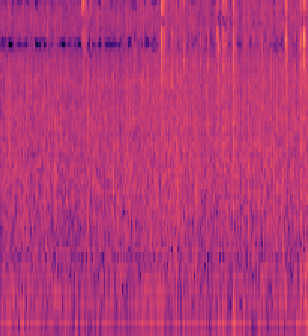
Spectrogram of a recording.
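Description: A metal stove door clanks shut.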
